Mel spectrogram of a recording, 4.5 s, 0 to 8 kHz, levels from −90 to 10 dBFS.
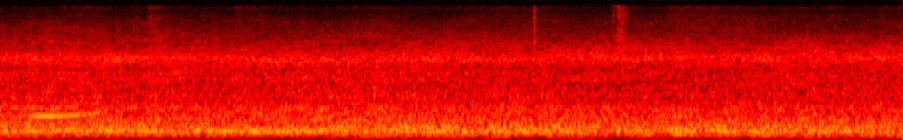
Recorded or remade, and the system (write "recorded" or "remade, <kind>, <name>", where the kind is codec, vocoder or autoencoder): remade, codec, DAC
